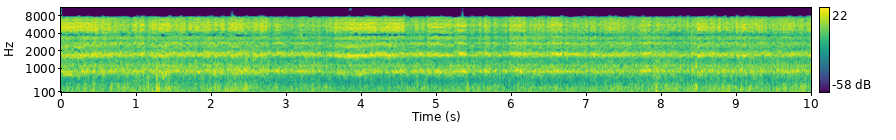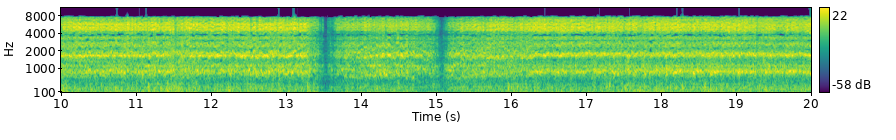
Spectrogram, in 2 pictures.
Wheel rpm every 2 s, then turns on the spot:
230, 230, 220, 230, 230, 210, 170, 110, 210, 230.
none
